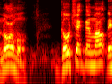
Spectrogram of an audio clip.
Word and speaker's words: NORML: NORML, not AL, NORML, normal.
